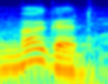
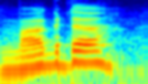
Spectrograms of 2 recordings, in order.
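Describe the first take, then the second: First: The name ends in a consonant sound. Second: The name ends in a vowel sound. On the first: This is how local languages say it. "in Hindi or Bengali or Bahari language pronunciations of this area is" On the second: This is how some people say it. "I've heard some people pronounce it as Magda"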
